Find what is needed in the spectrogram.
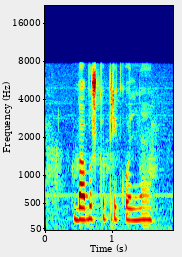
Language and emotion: Russian, neutral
